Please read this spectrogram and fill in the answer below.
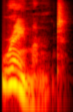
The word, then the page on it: raiment: British English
